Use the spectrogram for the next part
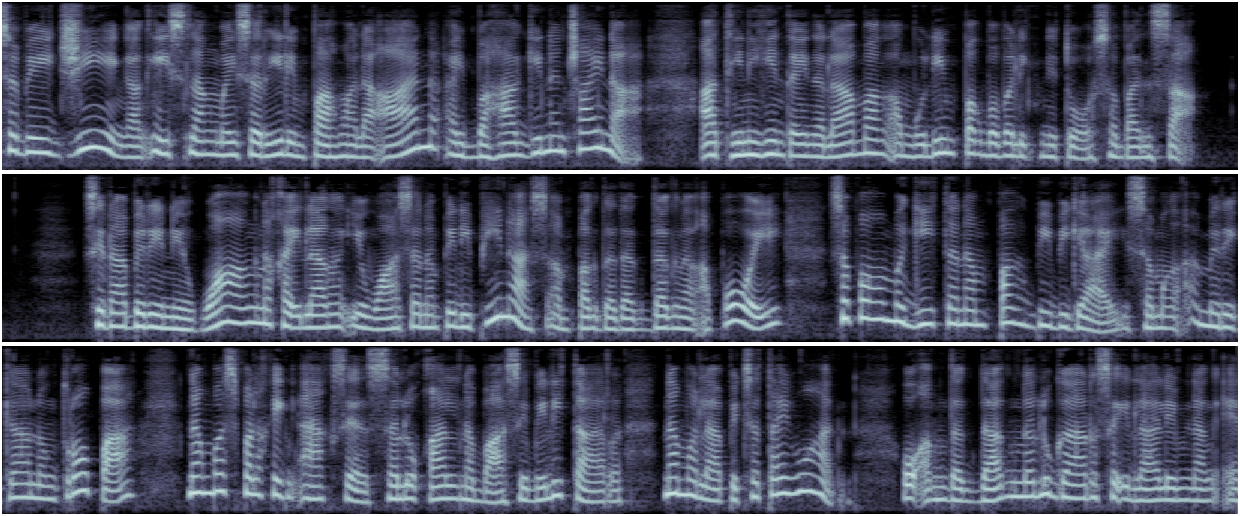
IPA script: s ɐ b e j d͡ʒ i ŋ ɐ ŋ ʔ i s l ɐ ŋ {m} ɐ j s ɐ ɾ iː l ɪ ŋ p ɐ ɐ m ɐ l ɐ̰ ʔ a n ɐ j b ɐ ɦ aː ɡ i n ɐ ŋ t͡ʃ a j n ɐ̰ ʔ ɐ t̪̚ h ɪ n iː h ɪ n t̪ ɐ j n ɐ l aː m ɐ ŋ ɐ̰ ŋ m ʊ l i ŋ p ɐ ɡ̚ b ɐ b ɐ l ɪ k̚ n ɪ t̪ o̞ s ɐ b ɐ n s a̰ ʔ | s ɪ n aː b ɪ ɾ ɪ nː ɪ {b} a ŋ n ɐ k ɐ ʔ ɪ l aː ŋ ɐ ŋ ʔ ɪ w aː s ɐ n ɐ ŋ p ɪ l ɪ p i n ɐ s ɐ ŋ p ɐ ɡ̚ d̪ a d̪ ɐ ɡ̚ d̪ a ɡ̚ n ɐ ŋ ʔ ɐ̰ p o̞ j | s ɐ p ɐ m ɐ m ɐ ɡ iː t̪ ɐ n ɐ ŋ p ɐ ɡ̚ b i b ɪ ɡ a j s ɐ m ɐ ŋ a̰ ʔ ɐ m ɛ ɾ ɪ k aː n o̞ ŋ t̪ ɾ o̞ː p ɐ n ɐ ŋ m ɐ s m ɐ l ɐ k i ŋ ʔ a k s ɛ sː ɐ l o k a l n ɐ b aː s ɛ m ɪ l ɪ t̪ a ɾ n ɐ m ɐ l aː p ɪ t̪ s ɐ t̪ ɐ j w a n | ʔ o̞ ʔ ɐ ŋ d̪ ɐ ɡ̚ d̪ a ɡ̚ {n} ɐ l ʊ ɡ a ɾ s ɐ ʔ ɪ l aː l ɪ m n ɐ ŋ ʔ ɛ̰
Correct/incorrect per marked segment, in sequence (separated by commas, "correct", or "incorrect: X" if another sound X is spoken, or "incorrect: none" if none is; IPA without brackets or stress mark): correct, incorrect: w, correct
